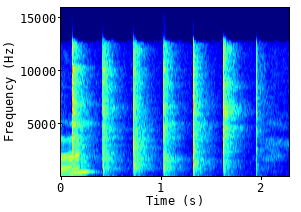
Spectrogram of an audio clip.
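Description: A big chef's knife chopping into a young coconut: about seven sharp strikes in a steady rhythm of roughly three a second.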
